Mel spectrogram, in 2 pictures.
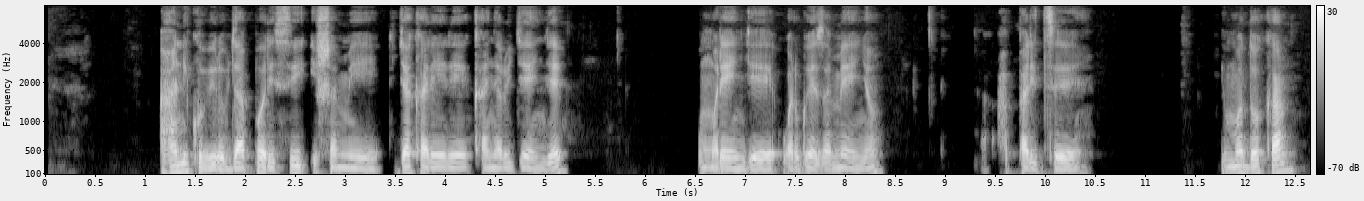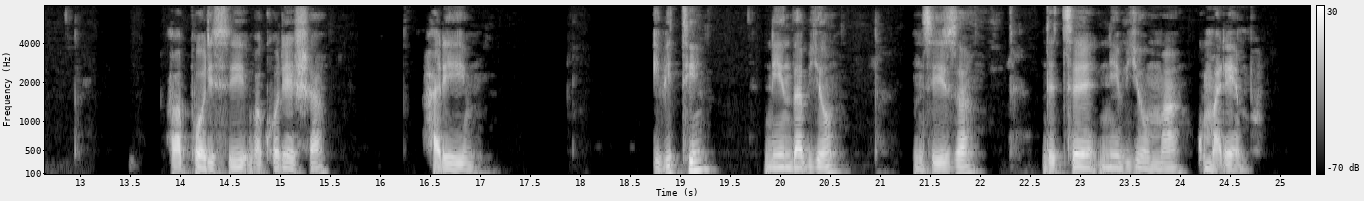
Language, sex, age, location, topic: Kinyarwanda, male, 25-35, Kigali, government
